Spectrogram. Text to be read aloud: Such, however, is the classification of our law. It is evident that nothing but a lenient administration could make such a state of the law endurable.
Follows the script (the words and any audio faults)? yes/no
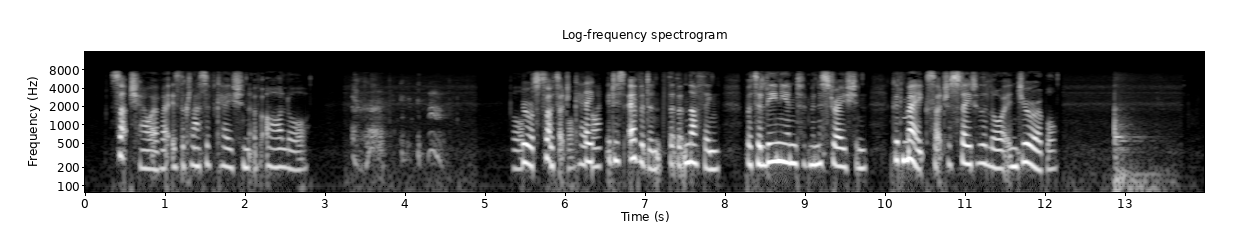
no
